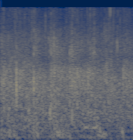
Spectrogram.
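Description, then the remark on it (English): A crowd applauds steadily, a dense, even wash of many hands clapping at a constant level throughout, with no voices rising above it. “Let's give a round of applause, isn't that great?”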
